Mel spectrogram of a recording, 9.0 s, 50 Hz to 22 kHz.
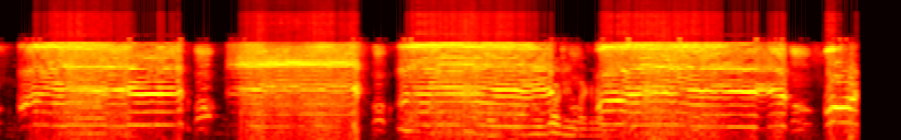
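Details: Loud, rhythmic wailing cries in long bursts separated by brief gasping breaths; a 6-week-old baby boy's vigorous hours-long night crying to be held.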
